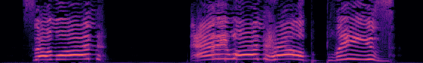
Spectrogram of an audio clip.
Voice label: call for rescue, teen girl voice; survivor voice

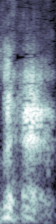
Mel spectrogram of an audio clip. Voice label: ballbot short giddy

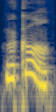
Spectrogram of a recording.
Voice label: you are welcome, teen girl

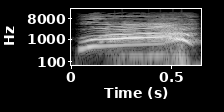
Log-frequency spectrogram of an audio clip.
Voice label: fall short, teengirl; survivor voice

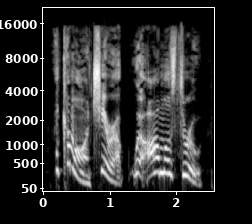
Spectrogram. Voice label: zombie generic short, survivor voice; source engine; left 4 dead 2; manager

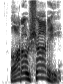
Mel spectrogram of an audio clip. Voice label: take autoshotgun, survivor voice

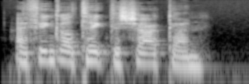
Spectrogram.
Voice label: take auto shotgun, teen girl, survivor voice; source engine; left 4 dead 2

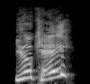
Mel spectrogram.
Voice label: buddy killed, male; video games; npc; source engine; episodic; episode 1

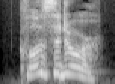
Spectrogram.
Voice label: close the door, teen girl, survivor voice

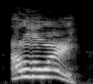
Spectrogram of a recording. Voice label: down in front, survivor voice

